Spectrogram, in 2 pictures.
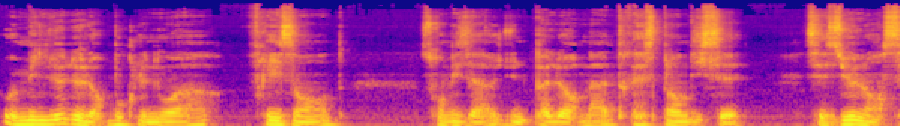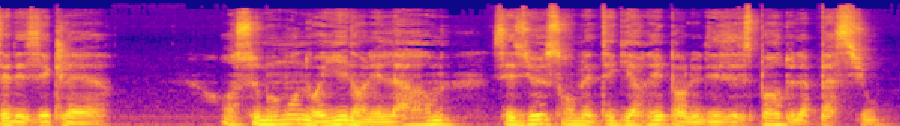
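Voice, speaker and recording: A man reading a novel aloud in a measured, dramatic narration. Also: lowish voice, warm tone, breathy edge. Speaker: audiobook reader. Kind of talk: scripted narration.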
